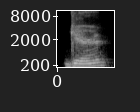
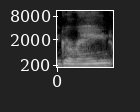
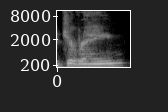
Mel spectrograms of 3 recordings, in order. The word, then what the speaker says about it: Garrain: t karen yep yeah what do people usually call you garen but whenever they know how to say it they say grain or gerane people call me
